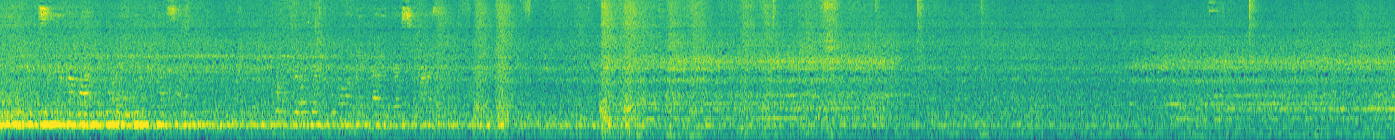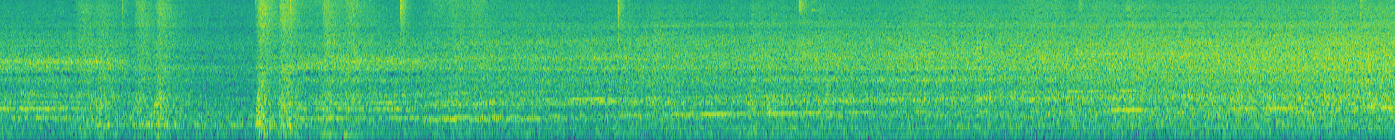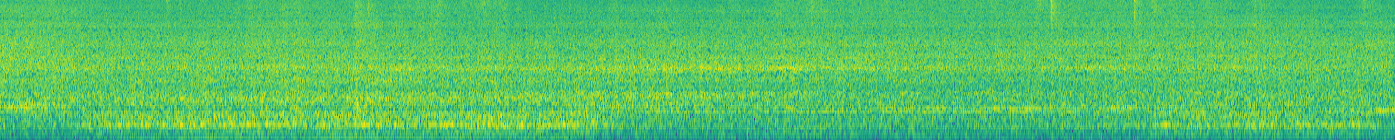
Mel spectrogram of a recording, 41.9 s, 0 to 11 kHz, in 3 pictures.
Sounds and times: Train Station Engines 0:00.0 - 0:41.8

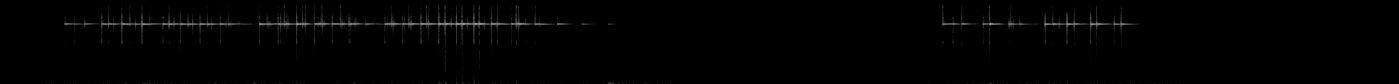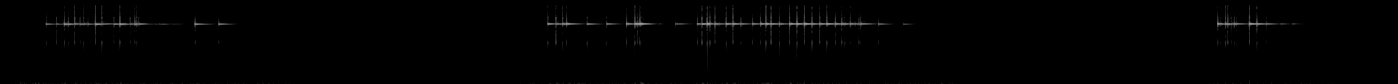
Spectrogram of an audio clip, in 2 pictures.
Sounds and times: Tiny pottery bell 0:00.6 - 0:06.2
Tiny pottery bell 0:14.5 - 0:16.4
Tiny pottery bell 0:19.5 - 0:23.1
Tiny pottery bell 0:26.2 - 0:27.0

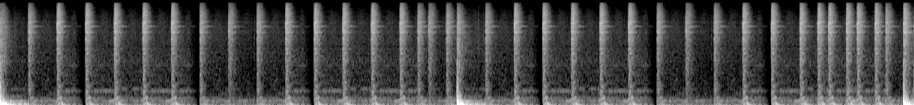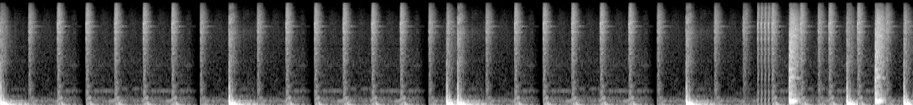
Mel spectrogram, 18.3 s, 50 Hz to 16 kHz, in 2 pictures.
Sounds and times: Composure Beat 2 0:00.0 - 0:18.2

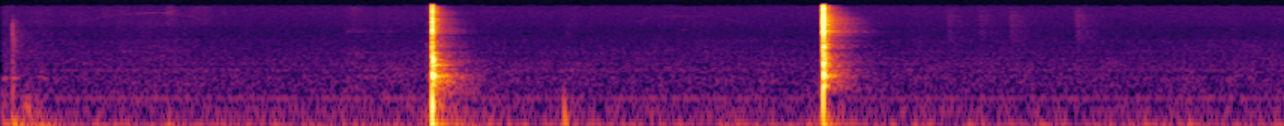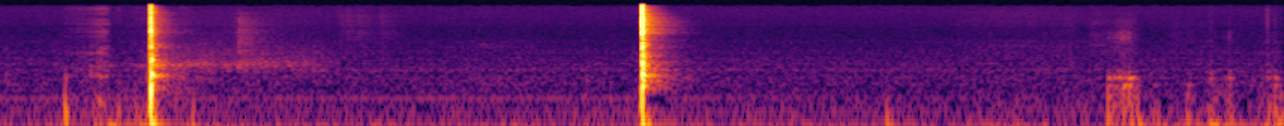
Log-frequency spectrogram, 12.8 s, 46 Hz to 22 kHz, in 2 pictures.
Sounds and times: Light Switch ON / OFF 0:02.1 - 0:02.4
Light Switch ON / OFF 0:04.1 - 0:04.4
Light Switch ON / OFF 0:07.1 - 0:07.4
Light Switch ON / OFF 0:09.6 - 0:09.9

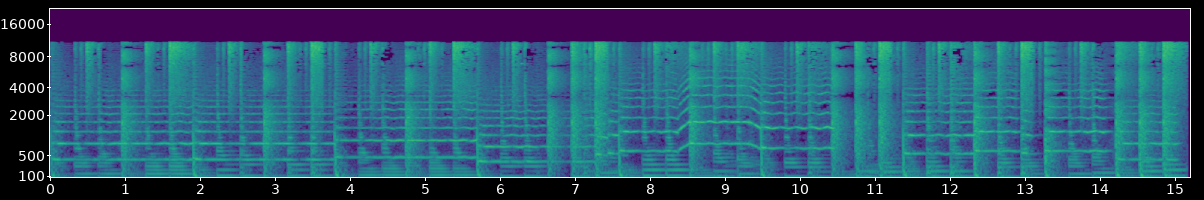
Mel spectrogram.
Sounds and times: synth loop in a 3/4 waltz 0:00.0 - 0:15.2

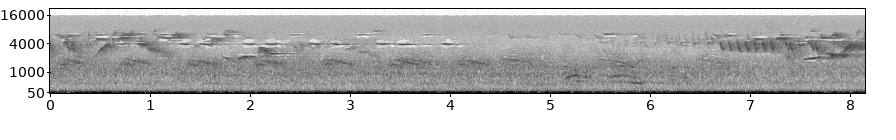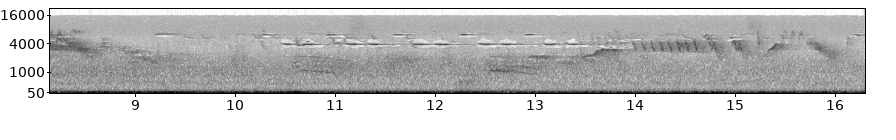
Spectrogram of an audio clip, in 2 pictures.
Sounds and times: birds 0:00.0 - 0:16.3

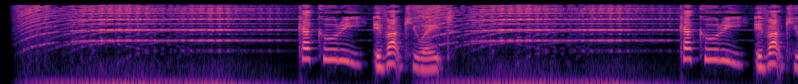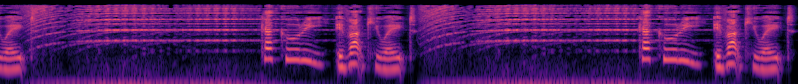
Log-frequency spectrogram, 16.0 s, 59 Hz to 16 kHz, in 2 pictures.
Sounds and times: Japanese (Kakuri) announcement 0:03.0 - 0:04.5
Japanese (Kakuri) announcement 0:06.8 - 0:08.3
Japanese (Kakuri) announcement 0:10.6 - 0:12.2
Japanese (Kakuri) announcement 0:14.4 - 0:15.9

